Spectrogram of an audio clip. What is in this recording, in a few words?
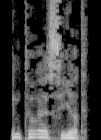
"interessiert", German; adjectives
